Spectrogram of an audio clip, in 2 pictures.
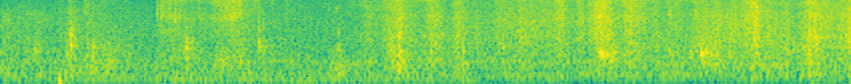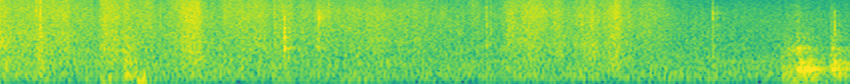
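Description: Plastic wrapping rustles and crinkles close by.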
